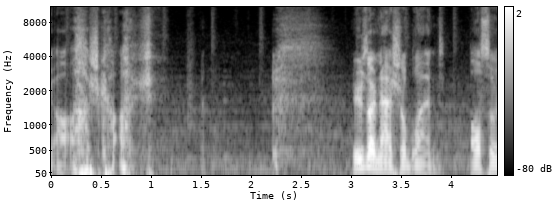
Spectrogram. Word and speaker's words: Oshkosh: You got Oshkosh, right? It's just pronounced how it's spelled.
